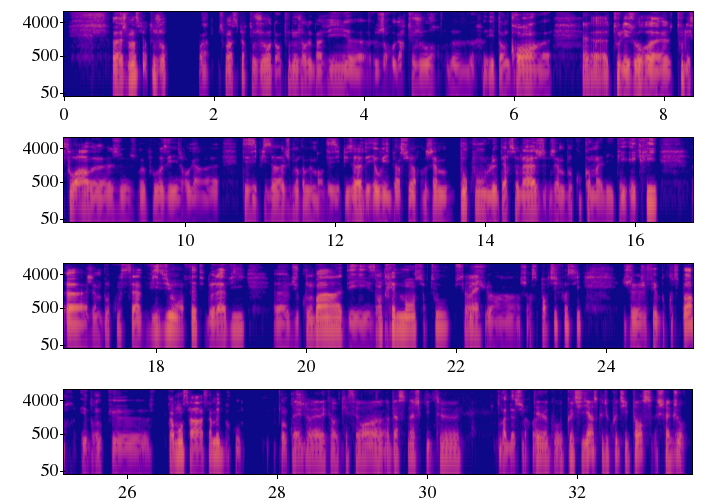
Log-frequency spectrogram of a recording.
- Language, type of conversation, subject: French, podcast, Comment un personnage fictif t’a-t-il inspiré ?
- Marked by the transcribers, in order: static; tapping; stressed: "beaucoup"; distorted speech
